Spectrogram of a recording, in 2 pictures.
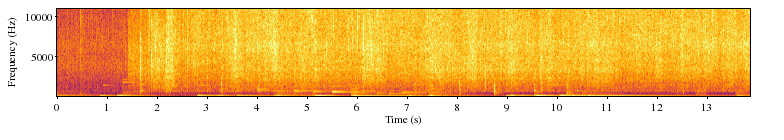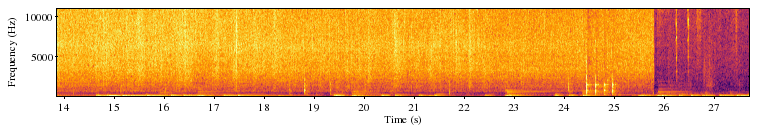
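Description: Pork mince and carrot sizzling in a metal pan while a wooden spatula stirs it, with short scrapes and knocks against the pan. Soft background music plays underneath. Near the end the sizzle stops and only the music is left.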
